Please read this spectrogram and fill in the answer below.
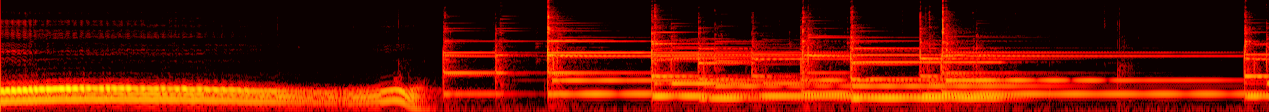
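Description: A voice holds one long note that bends up and then falls away about two seconds in. Then Balinese gender wayang metallophones start playing: bronze keys struck with mallets in quick, overlapping notes that ring on.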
